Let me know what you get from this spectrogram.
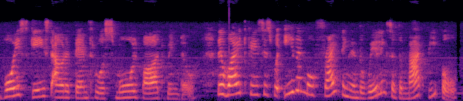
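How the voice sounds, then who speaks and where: A woman reading a story aloud as an expressive audiobook narrator. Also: a little high, normal speed, lo-fi sound.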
